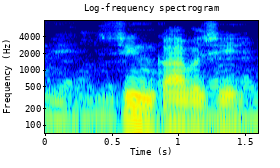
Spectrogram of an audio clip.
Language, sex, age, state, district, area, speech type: Manipuri, male, 60+, Manipur, Imphal East, urban, spontaneous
